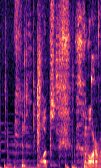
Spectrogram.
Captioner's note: chuckles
